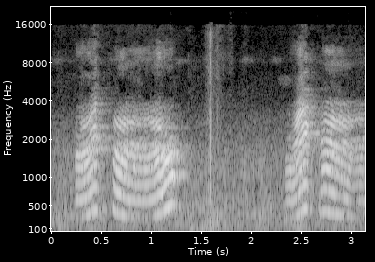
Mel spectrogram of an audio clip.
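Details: ['Green Indian ringneck parakeet mimicking speech: two bursts of quick, voice-like syllables with layered harmonics, split by a brief tap and a quiet gap.']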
